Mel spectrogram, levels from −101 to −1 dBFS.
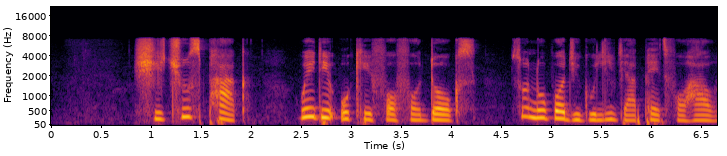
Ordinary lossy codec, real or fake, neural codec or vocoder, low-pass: none; real; none; 7.2 kHz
